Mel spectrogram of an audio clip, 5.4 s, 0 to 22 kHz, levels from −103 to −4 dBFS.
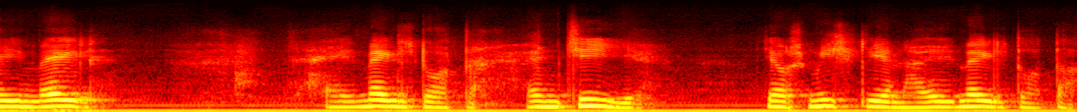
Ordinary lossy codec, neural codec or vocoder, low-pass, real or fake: none; codec, 44.1 kHz, 7.8 kbps, DAC; 19.8 kHz; fake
